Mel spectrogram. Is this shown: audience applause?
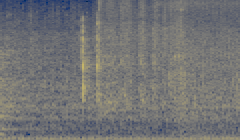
no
